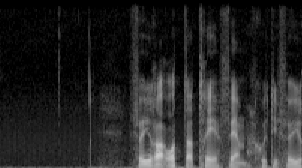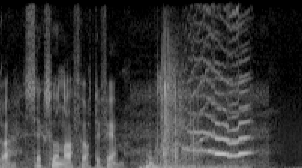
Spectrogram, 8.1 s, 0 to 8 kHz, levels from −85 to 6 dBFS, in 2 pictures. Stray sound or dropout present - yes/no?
yes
